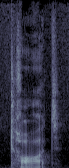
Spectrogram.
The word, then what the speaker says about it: taught: It's the sound aw, like ball and call.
